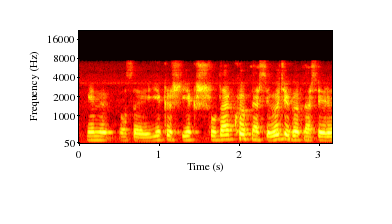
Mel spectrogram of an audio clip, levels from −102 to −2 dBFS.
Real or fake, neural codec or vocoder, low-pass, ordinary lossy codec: real; none; 7.2 kHz; none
